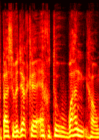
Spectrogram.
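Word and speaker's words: Erdoğan: pour l'Europe Alex bah ça veut dire que erdoan quand on prononce erdo ça c'est Erdogan mais on prononce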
